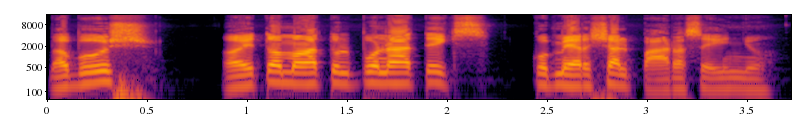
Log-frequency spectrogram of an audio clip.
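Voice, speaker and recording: Male vlogger reacting to clips, smooth clean voice, dry close sound, exclaims a lot. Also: fairly high pitch, normal speed, a bit bright, no room sound. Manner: exclaiming, chuckling, repeats clip lines back. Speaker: YouTuber host. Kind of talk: reaction commentary on a video clip.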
